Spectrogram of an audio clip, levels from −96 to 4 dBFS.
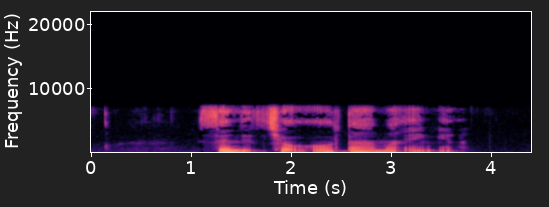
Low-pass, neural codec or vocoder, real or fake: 7.2 kHz; none; real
